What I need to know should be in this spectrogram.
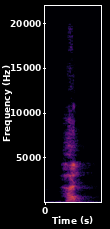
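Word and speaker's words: Har: the word hud now when you see that that's h a r it's pronounced hud why because number one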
